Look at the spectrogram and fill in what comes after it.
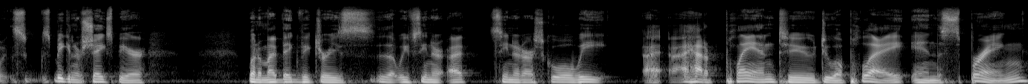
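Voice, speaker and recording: A man with an American accent speaks in a plain, everyday voice, fairly low in pitch, at a fairly slow pace with ordinary pitch variation. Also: very clean recording, silent background. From South Florida. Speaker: school administrator and podcast host. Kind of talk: casual discussion.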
